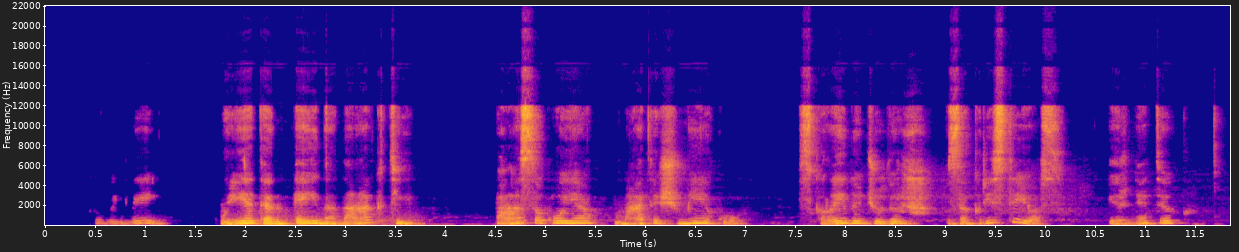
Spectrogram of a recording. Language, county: Lithuanian, Alytus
